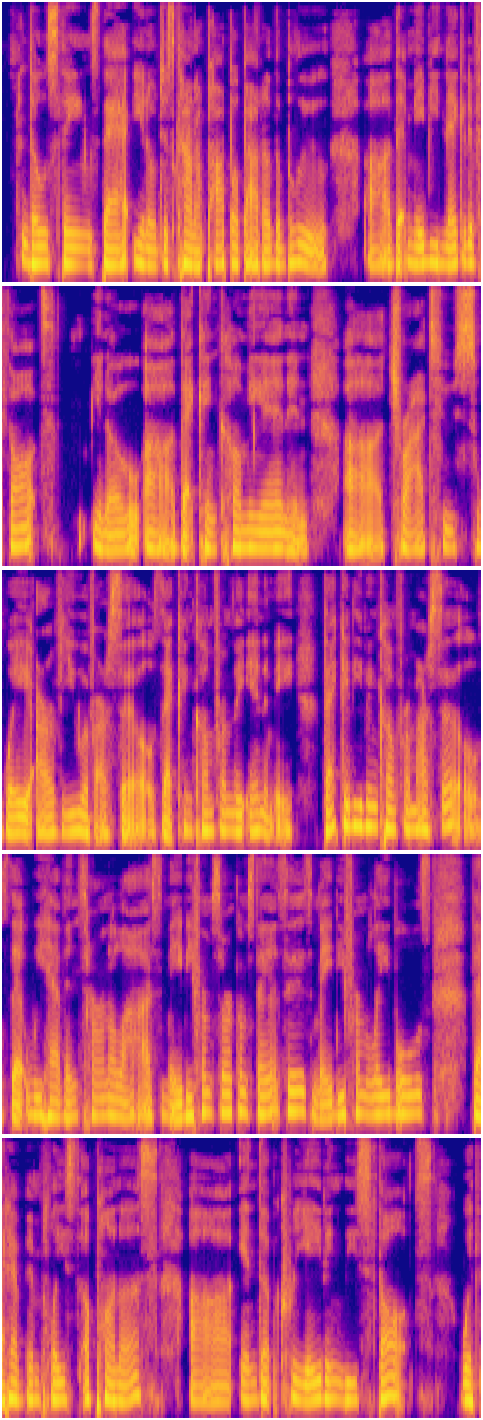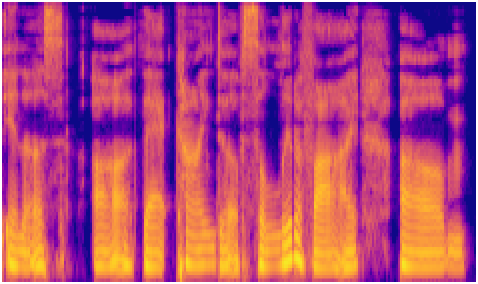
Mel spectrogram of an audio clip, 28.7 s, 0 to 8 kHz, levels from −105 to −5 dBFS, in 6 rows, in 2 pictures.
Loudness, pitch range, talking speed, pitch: -20 LUFS, 125-150 Hz, 165 wpm, 135 Hz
